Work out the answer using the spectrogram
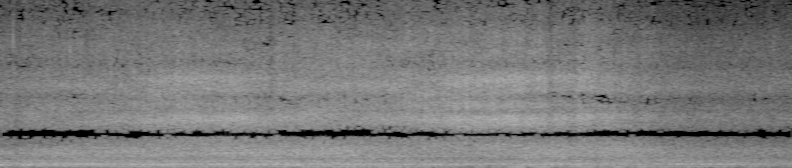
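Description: Steady rain, with a car driving past on the wet road: its tyre hiss swells over a few seconds and fades near the end.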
